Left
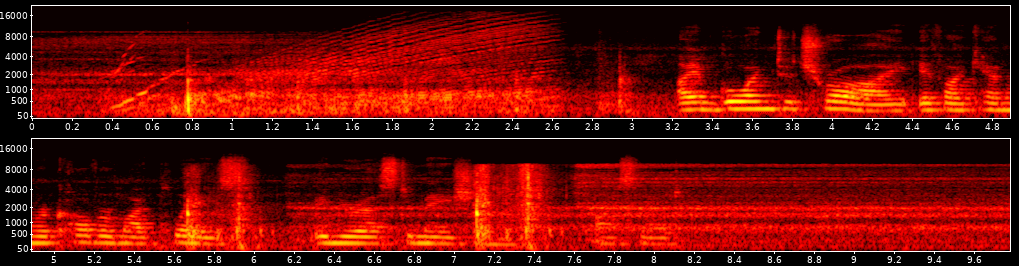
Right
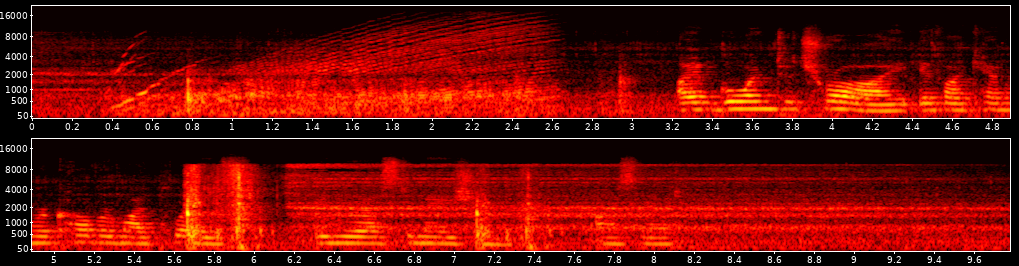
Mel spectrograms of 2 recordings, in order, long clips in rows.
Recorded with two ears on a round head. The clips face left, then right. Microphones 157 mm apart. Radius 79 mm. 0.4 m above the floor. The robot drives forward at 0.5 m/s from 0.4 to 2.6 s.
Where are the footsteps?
45° left (ahead or behind), 0.6 m; by 3.0 s 40° left (ahead or behind), 3.5 m.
